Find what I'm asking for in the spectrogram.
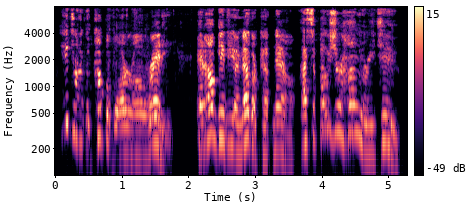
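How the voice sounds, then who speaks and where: Brisk and expressive, this woman's slightly rough voice sits on the high side. She is a kindergarten teacher reading a picture book aloud, adding simple explanations, pointing things out, repeating, and asking the children questions. A distant microphone makes the recording muffled.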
